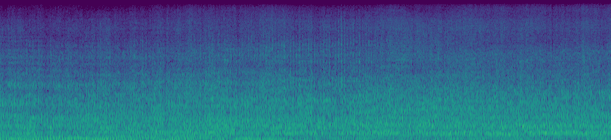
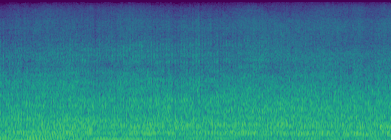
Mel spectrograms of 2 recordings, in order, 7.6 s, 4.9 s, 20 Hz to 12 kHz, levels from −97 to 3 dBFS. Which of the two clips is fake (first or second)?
first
